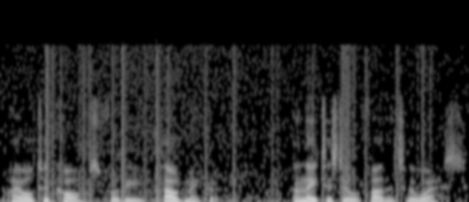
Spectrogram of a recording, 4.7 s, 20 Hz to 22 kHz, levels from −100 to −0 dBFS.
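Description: From start to finish, overdone noise removal strips frequency bands judged close to the noise, taking quiet speech detail too, leaving twinkling specks in near-silent gaps.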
